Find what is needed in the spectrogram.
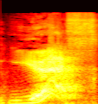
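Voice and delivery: acted-out victory cry; imitated burst of joy; mock elation. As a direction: celebrate a win in a put-on voice. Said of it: "when something good happens to me".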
